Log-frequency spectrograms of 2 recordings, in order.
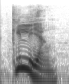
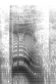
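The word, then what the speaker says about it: Cillian: no es por cierto San es kilan porque es es un nombre Irlandés creo que se pronuncia kilan kilan morp es un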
